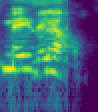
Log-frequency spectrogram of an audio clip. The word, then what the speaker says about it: Mazel: say your last name for me it's mayel awesome I was like oh I gotta make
